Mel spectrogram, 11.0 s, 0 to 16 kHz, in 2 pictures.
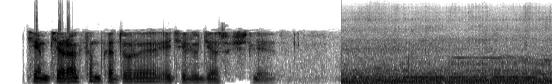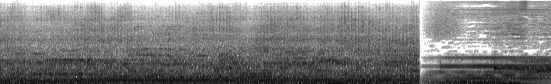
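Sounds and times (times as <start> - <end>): engines humming: 3.4 - 9.7.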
